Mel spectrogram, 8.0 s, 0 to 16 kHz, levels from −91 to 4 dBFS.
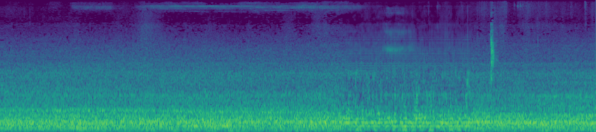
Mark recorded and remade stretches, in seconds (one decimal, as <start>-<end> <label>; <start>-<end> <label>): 0.0-4.6 recorded; 4.6-6.3 remade; 6.3-8.0 recorded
